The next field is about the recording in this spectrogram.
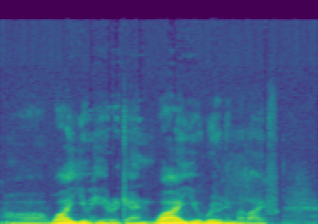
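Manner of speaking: normal talking voice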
